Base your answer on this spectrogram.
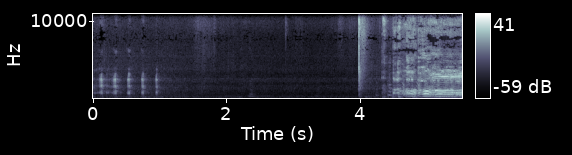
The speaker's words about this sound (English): Oh! That was a good one. It was a gentleman's slap.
